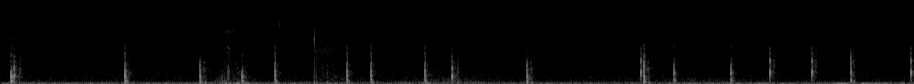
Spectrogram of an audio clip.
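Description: Footsteps tap on stone at an uneven pace.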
